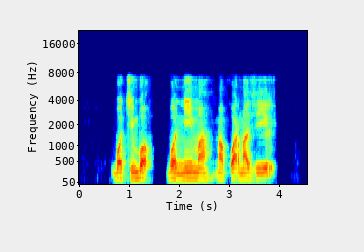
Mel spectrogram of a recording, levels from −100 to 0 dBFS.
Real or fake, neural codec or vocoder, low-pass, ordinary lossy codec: real; none; 7.2 kHz; Opus, 16 kbps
